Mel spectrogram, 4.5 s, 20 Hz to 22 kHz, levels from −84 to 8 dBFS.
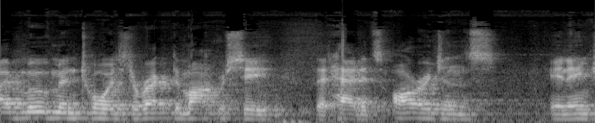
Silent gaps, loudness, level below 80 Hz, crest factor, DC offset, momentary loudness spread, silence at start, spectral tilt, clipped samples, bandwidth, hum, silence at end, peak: none; -18 LUFS; -48 dBFS; 18 dB; under 0.1%; 8 LU; 0 s; -4 dB/octave; under 0.1%; 16 kHz; none; 0 s; 0 dBFS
